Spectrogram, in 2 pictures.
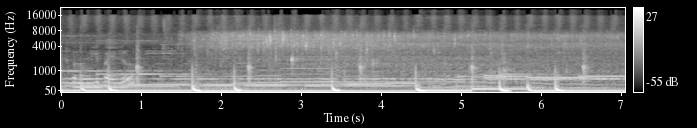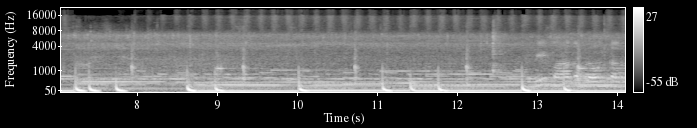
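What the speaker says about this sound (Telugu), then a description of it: "బాగా బ్రౌన్ కలర్ వచ్చే వరకు వేయించుకోవాలి కొబ్బరి నూనెలో" Thinly sliced onions with fenugreek seeds frying in coconut oil for homemade hair oil, a steady close sizzle with intermittent clinks of stirring against the pan.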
